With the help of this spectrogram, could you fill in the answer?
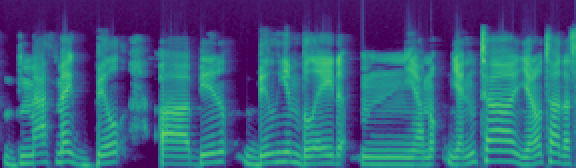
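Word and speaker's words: Nayuta: Now for the 1-ups, we're playing with the 1 Mathmech Billion Blade Yanuta.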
